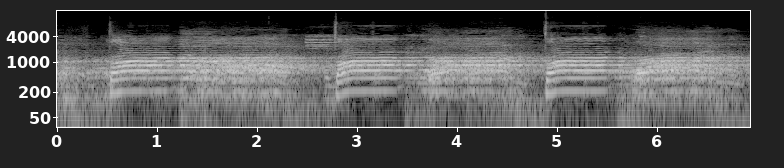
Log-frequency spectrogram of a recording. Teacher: জিহ্বার আগা সামনের দুই দাঁতের গোড়ার সাথে শক্ত।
